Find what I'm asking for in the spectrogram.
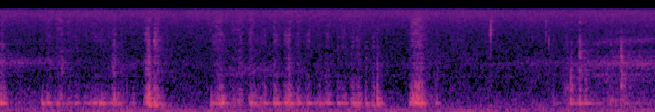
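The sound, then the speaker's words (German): A pen scratches on paper as a letter is written. Faint, short scratching strokes come in an irregular rhythm, separated by brief pauses. “Ich glaub, du schreibst.”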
